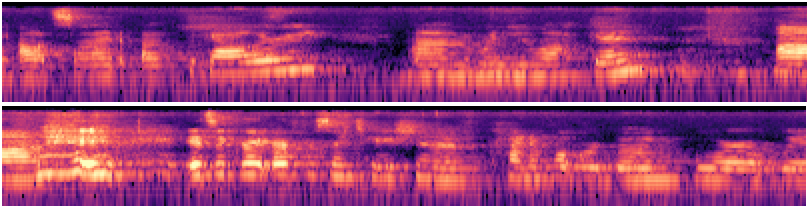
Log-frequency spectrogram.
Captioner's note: laughs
